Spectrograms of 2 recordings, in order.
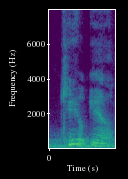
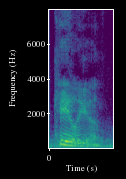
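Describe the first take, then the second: First: Voice cracking. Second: Said in the usual way. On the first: Real, not acted. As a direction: voice cracks on the name, softer. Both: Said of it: "Sorry, my voice cracked".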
